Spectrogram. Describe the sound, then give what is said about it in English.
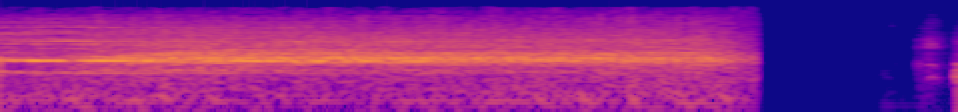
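A large crowd at a training camp roars and cheers loudly in a sustained, dense wash of voices for nearly four seconds, then cuts off abruptly into silence, followed by a brief faint voice. “I got the last time the crowd went crazy at training camp.”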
